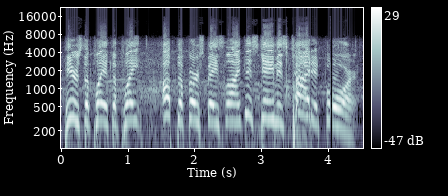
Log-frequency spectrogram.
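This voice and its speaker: A young American man calling live baseball play-by-play, emphatic and excitable on big plays. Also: extremely high pitch, moderate pace, a little hiss or hum. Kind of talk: live sports commentary.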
